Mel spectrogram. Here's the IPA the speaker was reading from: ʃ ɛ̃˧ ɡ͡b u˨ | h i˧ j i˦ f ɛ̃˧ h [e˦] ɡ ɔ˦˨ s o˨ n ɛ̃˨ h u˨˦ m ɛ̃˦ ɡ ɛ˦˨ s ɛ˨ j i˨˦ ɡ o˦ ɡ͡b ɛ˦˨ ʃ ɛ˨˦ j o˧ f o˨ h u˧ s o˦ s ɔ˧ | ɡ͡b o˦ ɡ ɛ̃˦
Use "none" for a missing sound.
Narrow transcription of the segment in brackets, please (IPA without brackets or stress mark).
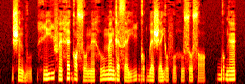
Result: ɛ˦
